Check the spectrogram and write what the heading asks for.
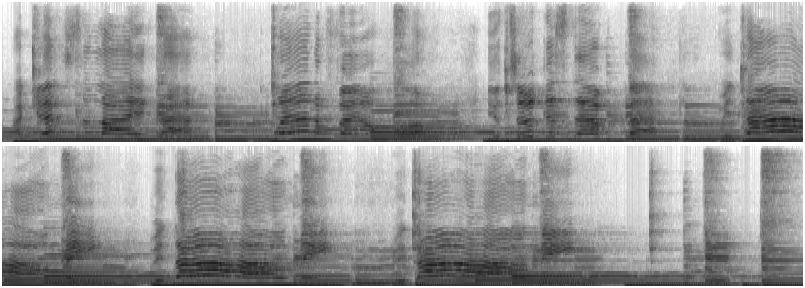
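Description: Live rock band playing: a woman sings with a wavering vibrato over two electric guitars and a drum kit keeping a steady beat.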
